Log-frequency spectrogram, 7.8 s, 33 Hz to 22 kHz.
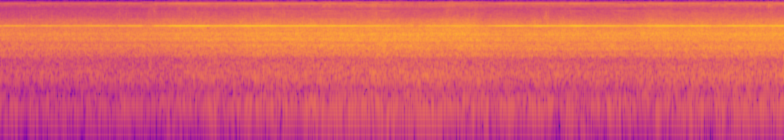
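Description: Hovercraft engines in the Transport Fever 2 video game give a constant loud roaring drone with a faint high whine on top, swelling slightly and then holding steady throughout.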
